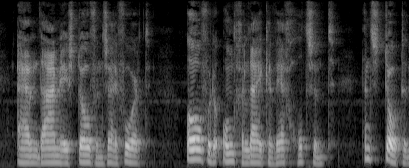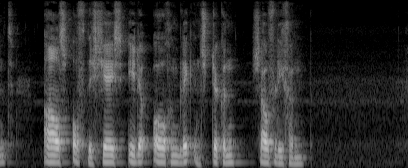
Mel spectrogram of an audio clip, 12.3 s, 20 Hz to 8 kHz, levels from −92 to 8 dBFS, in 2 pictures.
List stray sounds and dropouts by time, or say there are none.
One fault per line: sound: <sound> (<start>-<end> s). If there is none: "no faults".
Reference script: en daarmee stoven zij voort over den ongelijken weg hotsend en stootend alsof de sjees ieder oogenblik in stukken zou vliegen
no faults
